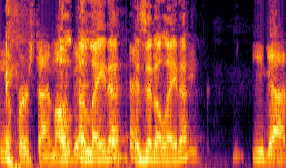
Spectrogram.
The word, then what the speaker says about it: Allata: Aleta?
